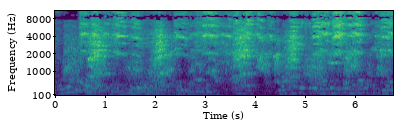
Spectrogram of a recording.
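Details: A Sulphur-crested cockatoo in an aviary gives harsh, raspy screeches, about one every second, five or six in a row, with faint voices in the background.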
